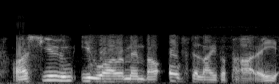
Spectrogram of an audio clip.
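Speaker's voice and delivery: plain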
